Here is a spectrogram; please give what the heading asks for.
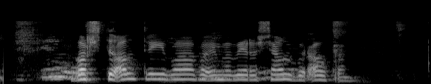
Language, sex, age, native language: Icelandic, female, 40-49, Icelandic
